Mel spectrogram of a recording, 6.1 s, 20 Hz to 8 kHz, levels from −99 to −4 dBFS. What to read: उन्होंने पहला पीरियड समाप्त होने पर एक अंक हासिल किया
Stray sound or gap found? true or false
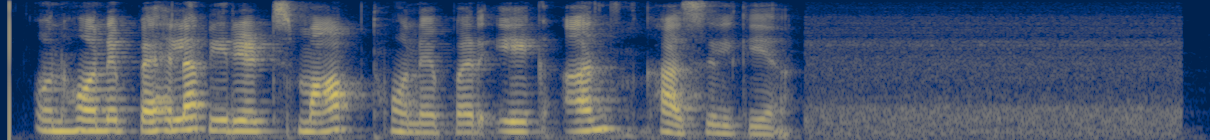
false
